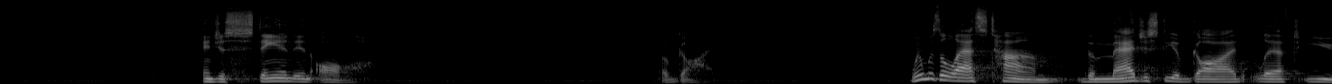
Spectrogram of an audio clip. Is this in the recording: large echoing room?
yes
